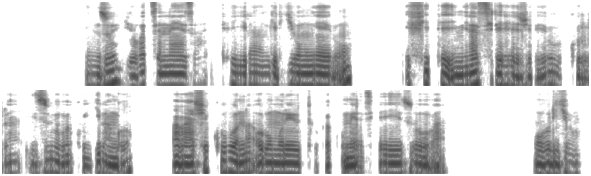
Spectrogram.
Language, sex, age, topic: Kinyarwanda, male, 18-24, finance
